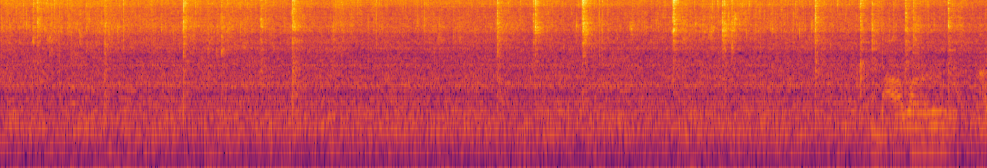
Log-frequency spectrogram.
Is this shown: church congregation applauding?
no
